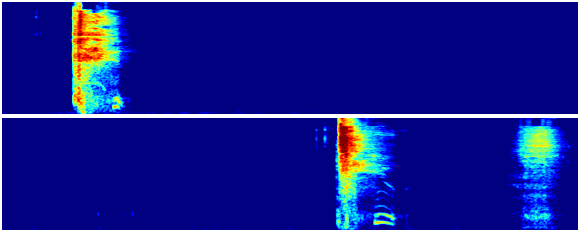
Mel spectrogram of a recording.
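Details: Sneezing deliberately induced by tickling the nose with a strand of hair: three sharp sneezes, two explosive bursts then a softer one, separated by quiet pauses.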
